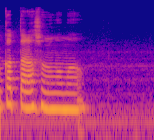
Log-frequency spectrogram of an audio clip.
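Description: A young woman speaks close to a microphone in a high, drawn-out voice.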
